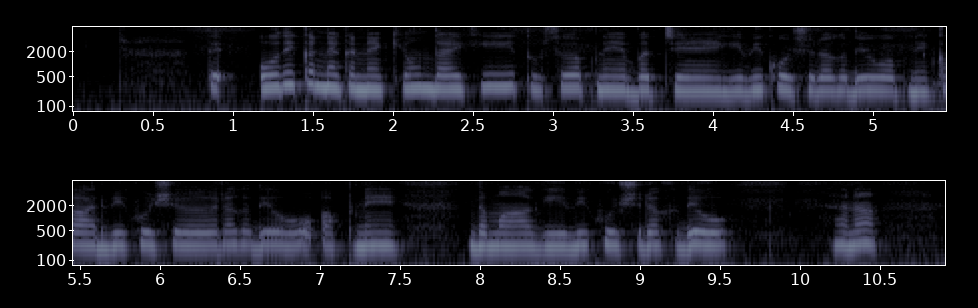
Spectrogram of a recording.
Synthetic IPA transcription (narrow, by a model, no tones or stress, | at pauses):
t̪eː | oːd̪eːkəneːkənːeːkjʊ̃ːnd̪aːɛːkɪt̪ʊsəpneːbətːʃẽːɡiːʋiːkʰʊʃɾəkʰd̪eːoːapneːkəɾʋiːkʰʊʃɾəkʰd̪eːoːʔapneːd̪əmaːɡiːʋiːkʰʊʃɾəkʰd̪eːoː | hɛːnaː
